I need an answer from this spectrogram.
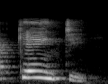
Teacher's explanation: a palavra quente é a mesma coisa que u sendo que esse U nem é pronunciado ele se funde ele se junta com a letra q e a gente já pula logo para o e quente é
